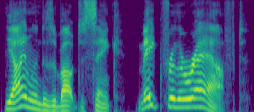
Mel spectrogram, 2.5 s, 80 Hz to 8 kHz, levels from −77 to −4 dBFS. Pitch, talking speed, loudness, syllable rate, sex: 165 Hz, 235 wpm, -16 LUFS, 5.2 syllables/s, male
